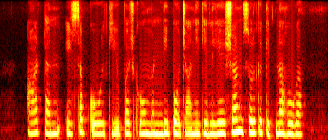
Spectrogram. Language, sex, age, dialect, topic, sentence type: Hindi, female, 18-24, Marwari Dhudhari, agriculture, question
